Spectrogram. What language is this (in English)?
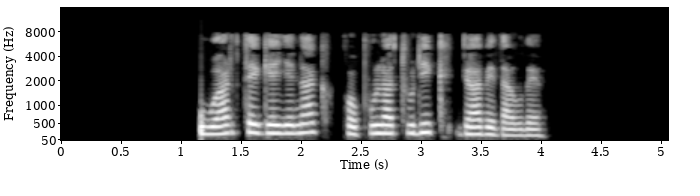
Basque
